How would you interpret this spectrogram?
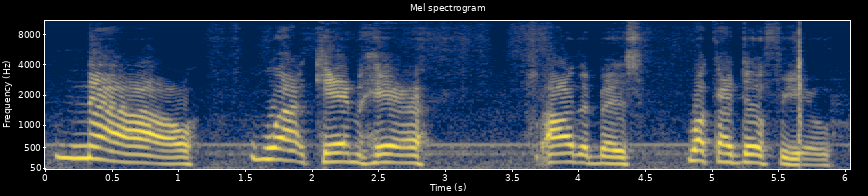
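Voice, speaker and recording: A man voicing a dramatic, genteel female pony dressmaker in a theatrical, drawn-out, affected manner. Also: high-pitched, lively intonation, a little hiss or hum, voice pushed up, rough recording. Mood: eager, gracious.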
